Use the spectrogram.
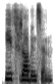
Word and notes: Heath Robinson: Indian

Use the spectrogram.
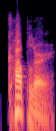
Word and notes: coupler: American English

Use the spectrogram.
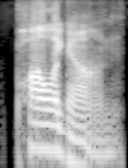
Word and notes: polygon: American English

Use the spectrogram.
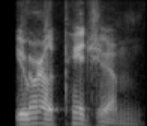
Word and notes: uropygium: American English

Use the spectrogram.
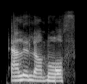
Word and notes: allelomorph: Indian

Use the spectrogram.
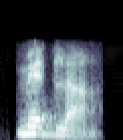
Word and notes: medlar: Indian

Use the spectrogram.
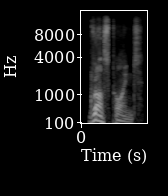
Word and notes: gros point: British English

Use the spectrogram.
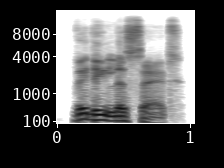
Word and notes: videlicet: British English

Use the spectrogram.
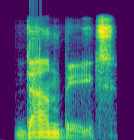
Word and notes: downbeat: British English

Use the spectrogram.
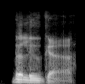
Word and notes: beluga: British English

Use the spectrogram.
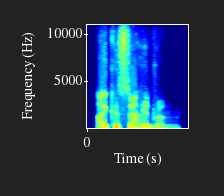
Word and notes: icosahedron: British English

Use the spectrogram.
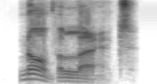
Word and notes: novelette: British English

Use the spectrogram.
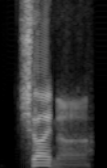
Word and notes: china: British English

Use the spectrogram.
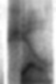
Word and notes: shell: American English

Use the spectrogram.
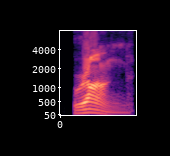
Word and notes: wrung: American English

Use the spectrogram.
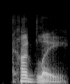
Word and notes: cuddly: American English

